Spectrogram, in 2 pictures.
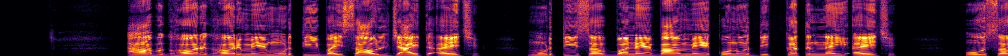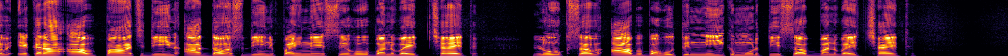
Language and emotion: Maithili, neutral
